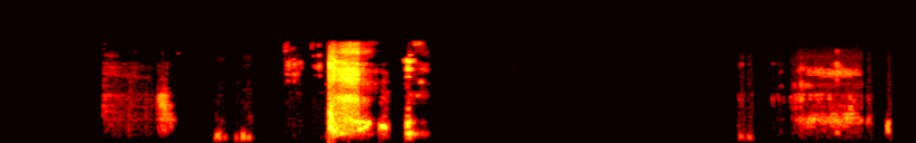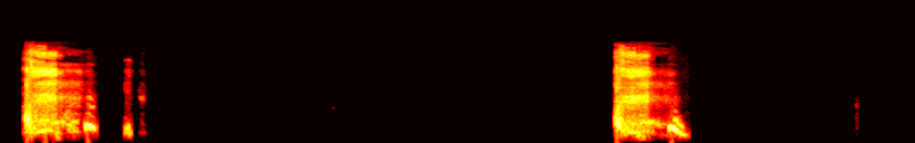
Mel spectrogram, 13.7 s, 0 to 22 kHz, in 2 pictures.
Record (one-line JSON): {"three_cough_length": "13.7 s", "three_cough_amplitude": 30331, "three_cough_signal_mean_std_ratio": 0.22, "survey_phase": "alpha (2021-03-01 to 2021-08-12)", "age": "45-64", "gender": "Female", "wearing_mask": "No", "symptom_none": true, "smoker_status": "Never smoked", "respiratory_condition_asthma": false, "respiratory_condition_other": false, "recruitment_source": "REACT", "submission_delay": "1 day", "covid_test_result": "Negative", "covid_test_method": "RT-qPCR"}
